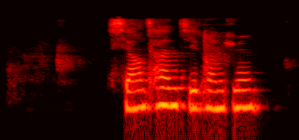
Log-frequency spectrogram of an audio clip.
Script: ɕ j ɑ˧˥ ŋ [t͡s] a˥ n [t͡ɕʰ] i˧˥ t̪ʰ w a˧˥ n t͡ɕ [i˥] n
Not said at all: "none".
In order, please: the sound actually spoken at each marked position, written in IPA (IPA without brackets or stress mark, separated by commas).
t͡sʰ, t͡ɕ, y˥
